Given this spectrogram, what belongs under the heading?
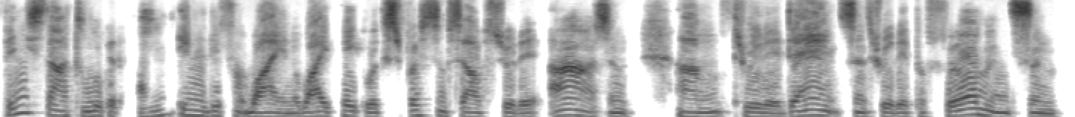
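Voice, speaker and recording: A man's voice: fairly low pitch, normal speed, no room sound, low-quality recording. A middle-aged man speaking as an interview guest, earnest and reflective, circling back over phrases as his thoughts form. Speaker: podcast guest, English teacher and writer.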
